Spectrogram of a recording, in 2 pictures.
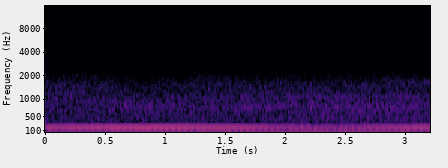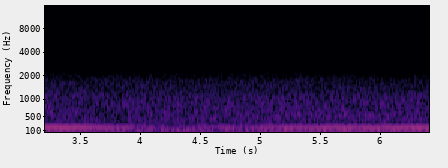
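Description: A steady low mechanical hum that holds one pitch throughout, over a faint even wash of background noise.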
